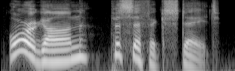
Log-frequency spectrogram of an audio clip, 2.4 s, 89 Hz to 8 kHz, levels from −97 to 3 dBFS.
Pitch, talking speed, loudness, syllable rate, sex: 185 Hz, 75 wpm, -17 LUFS, 4.3 syllables/s, male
